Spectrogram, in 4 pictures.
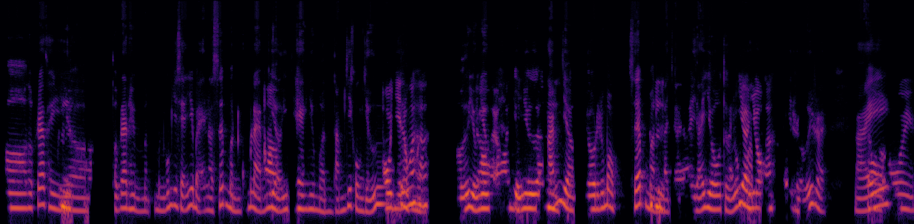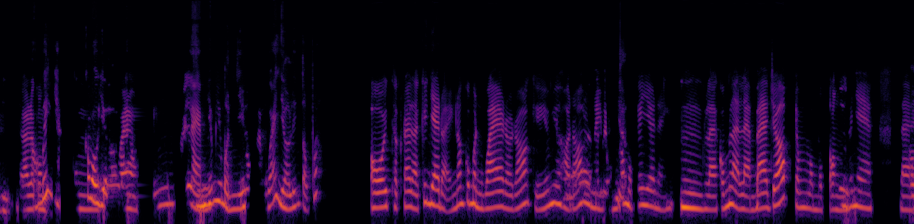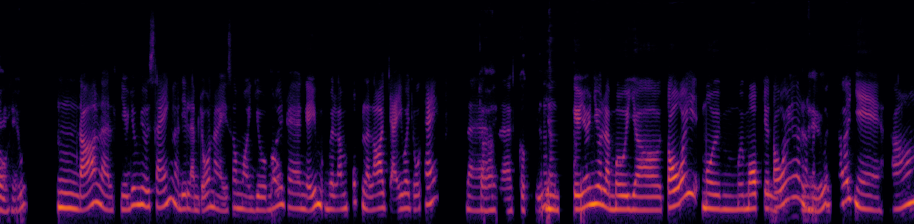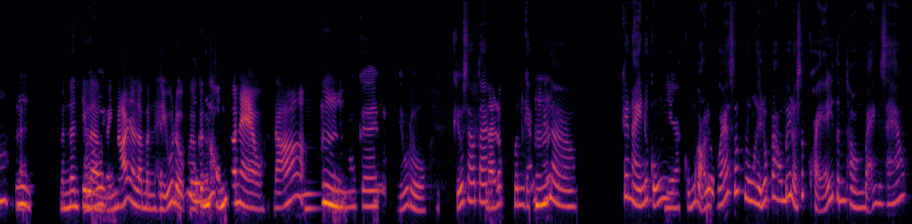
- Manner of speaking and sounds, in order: other background noise; distorted speech; static; tapping; mechanical hum; in English: "job"; unintelligible speech; unintelligible speech; unintelligible speech; unintelligible speech; "thì" said as "ừn"
- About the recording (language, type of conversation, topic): Vietnamese, unstructured, Bạn cảm thấy thế nào khi phải làm việc quá giờ liên tục?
